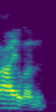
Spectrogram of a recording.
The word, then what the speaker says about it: island: And she said, "I know it's pronounced island." I said, "But it says Island." She said, "I know, but the S is silent."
